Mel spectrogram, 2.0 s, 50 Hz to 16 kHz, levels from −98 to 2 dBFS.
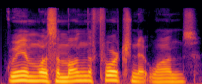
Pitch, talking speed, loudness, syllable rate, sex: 145 Hz, 180 wpm, -14 LUFS, 5.4 syllables/s, male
